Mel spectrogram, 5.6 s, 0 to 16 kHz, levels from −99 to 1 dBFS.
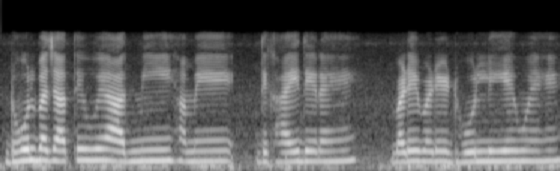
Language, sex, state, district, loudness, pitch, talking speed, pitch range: Hindi, female, Madhya Pradesh, Bhopal, -17 LUFS, 220 Hz, 160 wpm, 210-230 Hz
